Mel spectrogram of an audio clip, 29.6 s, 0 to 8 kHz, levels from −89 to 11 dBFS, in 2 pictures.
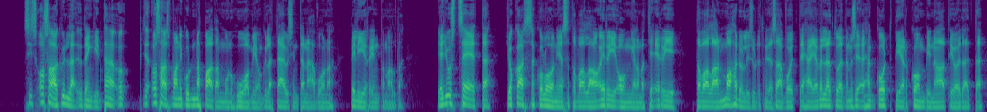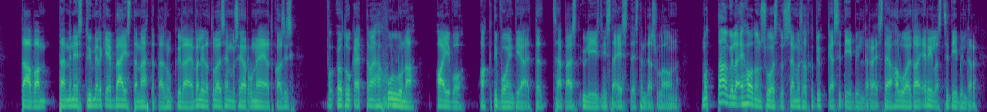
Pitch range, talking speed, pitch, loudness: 95-115 Hz, 175 wpm, 100 Hz, -24 LUFS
